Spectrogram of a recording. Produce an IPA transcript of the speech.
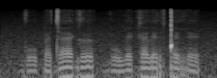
ɡ oː˨ p æ˨ d æː˦ ɡ əː˦ | b oː˨ w ɛ˧ k æ˦ l ɛ˦ r ǃ ɛ˧ r ɛ˨

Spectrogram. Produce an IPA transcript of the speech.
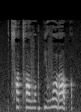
t͡sʰ ɒ tʰ ɒ v ɔ ɡ pʲ o v ɔ ɾ ɒ k

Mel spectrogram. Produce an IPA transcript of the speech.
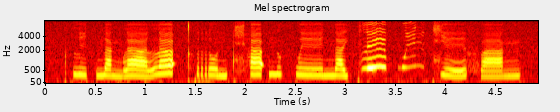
pʰ l i˨˩ t̚ n a˨˩ ŋ l aː˨˩ l a˦˥ ʔ kʰ r o˩˦ n t͡ɕʰ a˦˥ ʔ n u˦˥ k̚ w eː˧ n a˧ j k l ɛː˥˩ p̚ w i˥˩ n t͡ɕ eː˩˦ f a˦˥ ŋ

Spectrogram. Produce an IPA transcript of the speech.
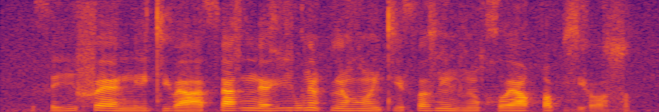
θ iː˩˥ f ɛː˦˨ n iː˨ tʲ w aː˨˩˦ θ ɾ a˦˥ z n ɛ˩˥ ɣ i˦˥ w ɾ ɛ̃˨˩˦ p lʲ ə̃˦˥ ʁʷ ĩː˨ tʲ ɛ˩˥ θ ɤ˩˥ z ĩ˦˨ v ĩ˦˨ χʷ ɛː˦˥ qʷ i˨ p zʲ ɔ˨˩˦ z

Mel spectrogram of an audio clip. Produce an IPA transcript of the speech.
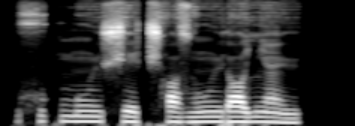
x u k m ũː y̯ ʃ e t͡ʃʰ ɒ z ũː y̯ ɾ ɒ ʎ æ̃ y̯

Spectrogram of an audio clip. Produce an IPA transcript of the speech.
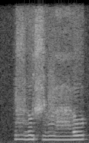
ɮ ə̤ ʊ̯ ɕ ə̤ v a̤ ʊ̯

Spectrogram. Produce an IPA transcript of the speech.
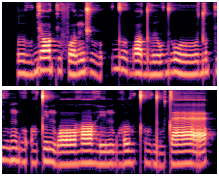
l ṳ ɡʲ ɔː kʲ ɔ̤ f o l n d͡ʒ ṳ | d̪ o̤ b ɔ dʱ ɯ w d̪ ṳ w uː d u kʲ ṳ m b o̤ ʔ ɔ̤ t̪ y m b ɔː ɦ ɒː ɦ y m b ɔ̤ l ṳ t̪ʰ o̤ d̪ ṳ t æː

